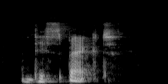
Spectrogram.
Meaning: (noun) Contempt, derision; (verb) To hold in contempt, to despise, to look down on, to scorn
- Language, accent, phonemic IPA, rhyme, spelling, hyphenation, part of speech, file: English, Southern England, /dɪˈspɛkt/, -ɛkt, despect, de‧spect, noun / verb, LL-Q1860 (eng)-despect.wav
